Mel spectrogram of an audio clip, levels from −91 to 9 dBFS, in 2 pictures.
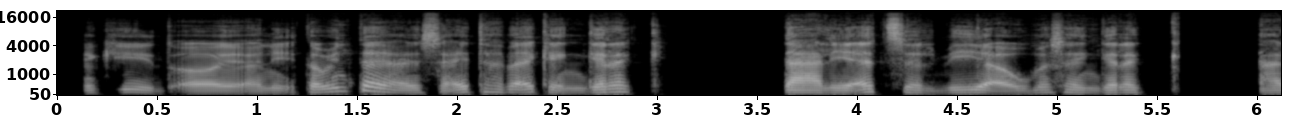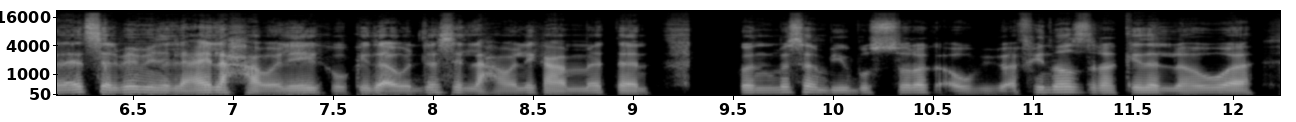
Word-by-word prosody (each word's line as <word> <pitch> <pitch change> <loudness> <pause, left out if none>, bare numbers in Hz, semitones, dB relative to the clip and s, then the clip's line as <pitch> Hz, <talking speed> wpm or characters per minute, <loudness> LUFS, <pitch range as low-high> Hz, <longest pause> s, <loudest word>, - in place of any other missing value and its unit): أكيد 120 0 -6
آه 105 +1 0
يعني، 105 +1 -2
طَب 135 +1 0
أنتَ 185 +5 -5
يعني 115 - +3
ساعتها 145 +5 +1
بقى 135 0 +2
كان 110 -4 -2
جَالك 145 +5 +1 0.6
تعليقات 115 +4 +5
سلبية 120 +2 +4
أو 100 +2 +1
مثلًا 125 -2 -1
جالك 120 0 +1 0.6
تعليقات 115 +5 0
سلبية 135 +2 +4
من 125 -3 -2
العيلة 115 +3 +3
حواليك 110 +1 -1
وكده، 105 +4 -1
أو 105 - 0
الناس 125 +4 0
اللي 105 -4 -2
حواليك 105 +3 -6
عامةً، 100 +3 -1 0.7
كان 115 0 -4
مثلًا 130 +1 +1
بيبصوا 120 +1 -1
لك - - -11
أو - - -7
بيبقى 105 0 -9
في 130 - -5
نظرة 130 -3 -1
كده 120 -1 0
اللي 110 -1 -4
هو 110 -1 -1
115 Hz, 180 wpm, -27 LUFS, 110-130 Hz, 0.7 s, تعليقات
